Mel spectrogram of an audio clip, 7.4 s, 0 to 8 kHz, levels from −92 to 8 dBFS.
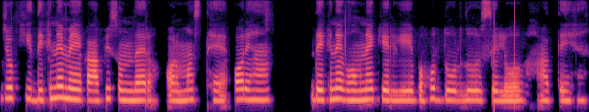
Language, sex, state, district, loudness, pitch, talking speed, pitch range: Hindi, female, Uttar Pradesh, Etah, -17 LUFS, 225 Hz, 170 wpm, 220-235 Hz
